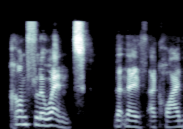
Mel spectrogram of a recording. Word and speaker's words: Confluent: Now the the other thing that you guys need to remember is it's Confluent that they've acquired not Confluence. So Confluent is the CFKA guys. Not Confluence.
